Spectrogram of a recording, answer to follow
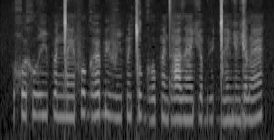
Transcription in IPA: χʷ œ x u ɦ i p œ ŋ͡ǀ ẽ f o ɡʱ œ ɓ y v i p ẽ ǀ u ɡʱ o p ɛ̃ dʱ a ð ɛ̃ ç œ bʱ y ɡ͡ǀ ɛ̃ ɟ œ̃ ɟ œ l ɛ̃

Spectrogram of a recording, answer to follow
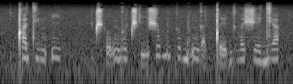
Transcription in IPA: ǃ a tʲ ɐ m ʔ i | t͡ʃʼ o̰ ŋ ɡ o t͡ʃʼ ḭ ʃ o b ɵ k ɵ b ṵ ŋ ɡ a̰ ǃ ḛ ɡʱ ɐ ʃ e dʲ a

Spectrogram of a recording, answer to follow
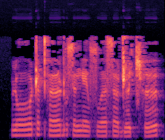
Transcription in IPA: ɳ oː ʈ œ t̪ʰ œː ɖ u s ø ŋ eː sʷ əː s œː ɖ͡ʐ œ̃ t͡ɕʰ œ̃

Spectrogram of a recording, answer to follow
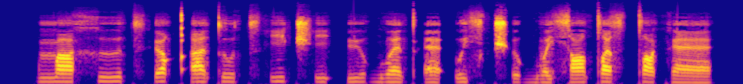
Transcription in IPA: m ɑ x ɯ t͡sʼ y qʼ æ t u t͡sʼ i t͡ʃʼ i ʔ y ɡʷ æ tʼ æ ʔ u sʲ t͡ʃʼ ø ɡʷ ɑ sʲ æ tˤ u sʲ tˤ i k æ

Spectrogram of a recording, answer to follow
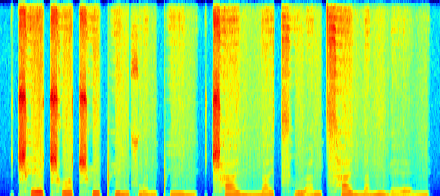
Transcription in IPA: ʈ͡ʂʰ e˥ ɪ̯ ʈ͡ʂʰ ɤ˥˩ ʈ͡ʂʰ ɻ̩˥ pʰ y˥˩ n s w ə̰˨˩ n pʰ i˥˩ n | ʈ͡ʂʰ a˥˩ ɪ̯ m i˩ ŋ n̪ a˧˥ ɪ̯ t͡sʰ ɹ̩˨˩ a˥˧ n t͡sʰ a˥˩ ɪ̯ n̪ a˧˥ n m ɥ ɛ̰˨˩˦ n

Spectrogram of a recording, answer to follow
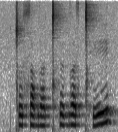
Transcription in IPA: ǀ o s ɒ ɡ ʌː ǀʰ əː ɡ ʌː s ǀʰ eː

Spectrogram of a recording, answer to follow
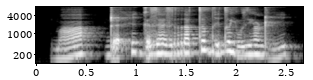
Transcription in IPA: b ã˩˧ | ɖ ɛ̰˧˩ h i˥˧ ɡ ɛ̰˥˧ z ɛ˥˧ z r a˥ t ə˥˧ d̪ ḭ˥˧ d ə˥˧ j u˩˧ z j œ̃˧ ɖʱ i˩˧

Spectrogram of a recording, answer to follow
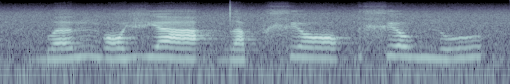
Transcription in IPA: b ɜ˩˥ ŋ ɔ˩˥ vʲ a˦˨ | d̪ a˩˥ p xʲ ɔ˦˨ | xʲ ɔ˦˨ w n̪ u˩˥

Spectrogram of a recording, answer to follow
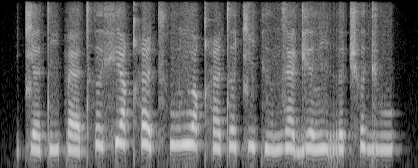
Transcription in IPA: t͡ɕ ɛ˨˩ t i˩˧ p æ˨˩ tʰ ə˥˧ xʲ ɛ˥˧ qʰ i˥˩ t͡sʰ u˦˥ l u˥˧ qʰ i˧ t ə˥˧ t͡ɕ i˥˧ kʲ u˧ n z æ˥˩ ɡʲ ɛ˥˧ l i˥˩ r ə˦˥ t͡ʃʰ ə˥˧ ɡʲ u˧

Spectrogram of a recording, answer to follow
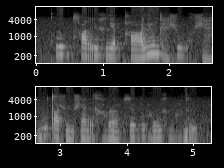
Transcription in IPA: kʰ l u b t͡sʰ ɑ r y x lʲ æ b qʰ ɑ lʲ ũ ɡ æ̤ ʃ v ṳ x ʃ æ̤ ɡ u t ɑ ʃ y ʃ æ̃ r x ɑ̤ ɭ œ̃ p s ø ɡ v ɑ̤ w ʉ x b ɑ̤ ɡ ʉ

